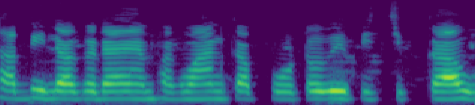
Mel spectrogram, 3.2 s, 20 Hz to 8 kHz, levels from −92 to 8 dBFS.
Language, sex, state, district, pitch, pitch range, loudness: Hindi, female, Bihar, Sitamarhi, 210 Hz, 205-215 Hz, -20 LUFS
